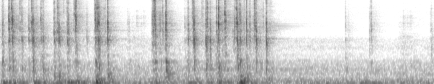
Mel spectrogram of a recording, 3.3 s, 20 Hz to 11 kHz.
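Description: Fingertips of both hands type on a 7Keys retro typewriter-style mechanical keyboard with round black keycaps set in metal rings on a medium-size, hollow, wood-finish frame. A quick run of bright, sharp clacks fills the first two seconds, each dying away almost at once. A few fainter, sparser taps follow.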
